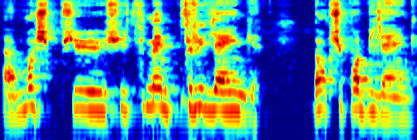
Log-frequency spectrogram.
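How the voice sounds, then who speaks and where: A woman from Acadia, New Brunswick, appears as a podcast guest speaking for a citizen committee. Her voice is lowish and darkish in tone, and she talks unhurriedly and earnestly, repeating her key points for emphasis.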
